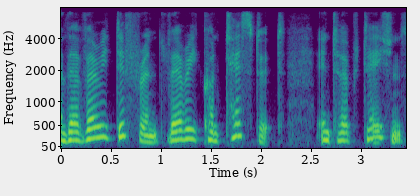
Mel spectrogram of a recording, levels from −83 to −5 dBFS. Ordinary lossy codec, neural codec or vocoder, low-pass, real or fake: MP3, 64 kbps; none; 7.2 kHz; real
